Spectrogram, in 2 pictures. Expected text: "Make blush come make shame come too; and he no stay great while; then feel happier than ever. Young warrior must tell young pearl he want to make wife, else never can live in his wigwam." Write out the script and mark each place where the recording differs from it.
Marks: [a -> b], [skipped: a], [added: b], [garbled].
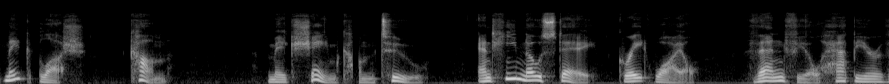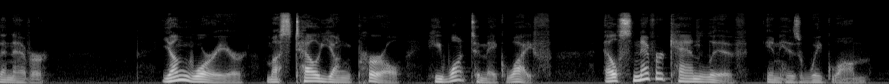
"Make blush come make shame come too; and he no stay great while; then feel happier than ever. Young warrior must tell young pearl he want to make wife, else never can live in his wigwam."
